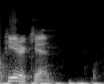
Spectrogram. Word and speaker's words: Peterkin: Peterkin? Peterkin. Peterkin. I tried to put like some type of spin on it. It was as easy as it read.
